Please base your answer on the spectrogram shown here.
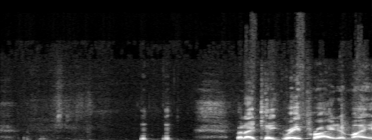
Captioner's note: chuckles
